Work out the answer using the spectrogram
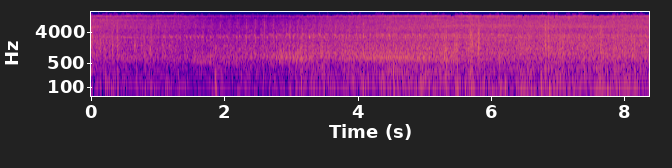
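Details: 1971 Peterbilt 352 diesel idling after water and debris were cleaned from the filter-to-injection-pump line: a rough, stumbling beat with dropped pulses, a miss with a lazy throttle; owner suspects the injection pump.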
